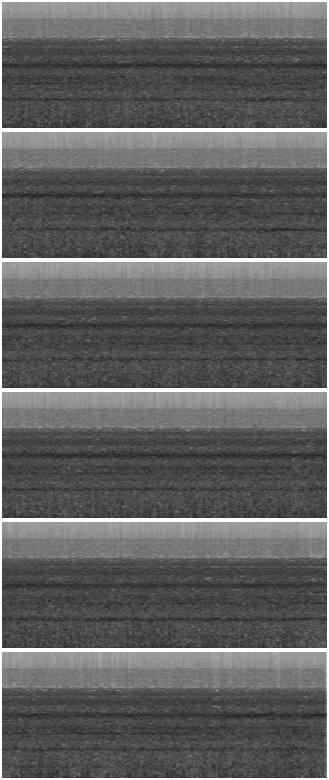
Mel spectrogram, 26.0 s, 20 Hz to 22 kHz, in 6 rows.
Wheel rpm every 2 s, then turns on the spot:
230, 230, 220, 230, 230, 230, 230, 230, 230, 230, 230, 240, 220.
none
